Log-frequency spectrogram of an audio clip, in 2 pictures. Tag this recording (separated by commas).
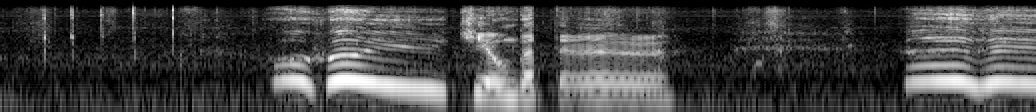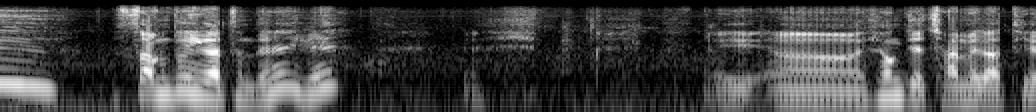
Speech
